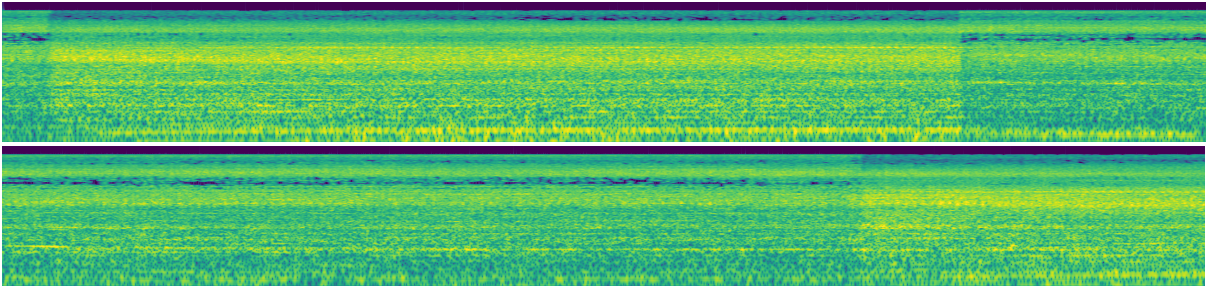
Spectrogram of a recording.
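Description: Band sawmill blade cutting lengthwise through an old teak log: a steady, loud hiss of the blade in the wood over the running saw machinery, shifting slightly in tone a couple of times.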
